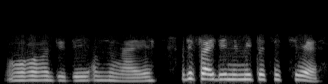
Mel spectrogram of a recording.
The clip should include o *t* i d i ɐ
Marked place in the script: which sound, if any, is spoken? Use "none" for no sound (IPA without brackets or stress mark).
d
